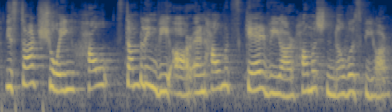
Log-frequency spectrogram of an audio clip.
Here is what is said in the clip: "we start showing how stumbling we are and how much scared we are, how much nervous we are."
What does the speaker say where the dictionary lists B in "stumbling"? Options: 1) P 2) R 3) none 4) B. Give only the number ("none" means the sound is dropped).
4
